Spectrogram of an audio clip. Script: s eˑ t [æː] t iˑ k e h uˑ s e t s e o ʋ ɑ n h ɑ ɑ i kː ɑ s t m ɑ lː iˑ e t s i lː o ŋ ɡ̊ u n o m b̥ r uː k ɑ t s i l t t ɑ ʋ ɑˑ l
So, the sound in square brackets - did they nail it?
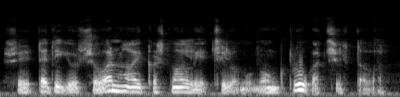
no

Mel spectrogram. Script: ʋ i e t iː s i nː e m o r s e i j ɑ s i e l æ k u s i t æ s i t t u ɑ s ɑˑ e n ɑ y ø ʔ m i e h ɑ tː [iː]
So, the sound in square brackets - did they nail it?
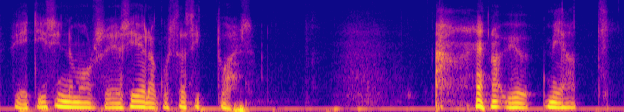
yes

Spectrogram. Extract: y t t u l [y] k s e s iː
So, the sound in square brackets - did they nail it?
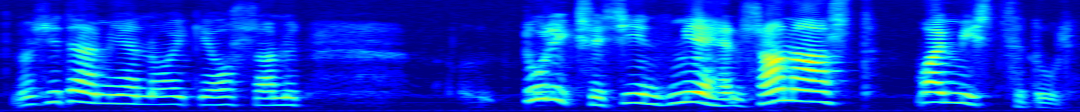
no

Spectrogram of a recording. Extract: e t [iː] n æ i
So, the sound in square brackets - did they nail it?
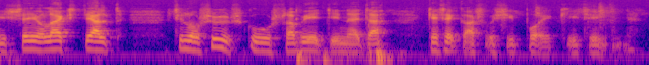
yes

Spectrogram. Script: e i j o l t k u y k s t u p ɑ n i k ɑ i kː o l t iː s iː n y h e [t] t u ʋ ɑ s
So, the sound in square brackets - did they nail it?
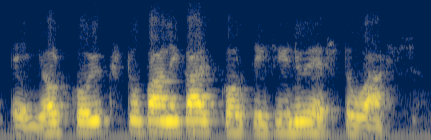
no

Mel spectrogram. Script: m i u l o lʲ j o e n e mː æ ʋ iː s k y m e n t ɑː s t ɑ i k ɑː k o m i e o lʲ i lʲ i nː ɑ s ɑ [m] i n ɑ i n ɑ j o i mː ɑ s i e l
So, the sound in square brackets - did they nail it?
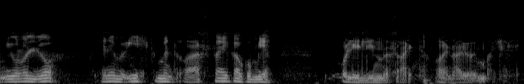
no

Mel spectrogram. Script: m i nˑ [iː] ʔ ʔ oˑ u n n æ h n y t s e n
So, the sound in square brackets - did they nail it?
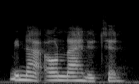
no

